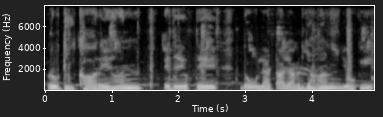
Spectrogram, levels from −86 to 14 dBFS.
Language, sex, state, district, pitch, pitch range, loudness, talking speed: Punjabi, male, Punjab, Kapurthala, 195 Hz, 185-210 Hz, -15 LUFS, 155 wpm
